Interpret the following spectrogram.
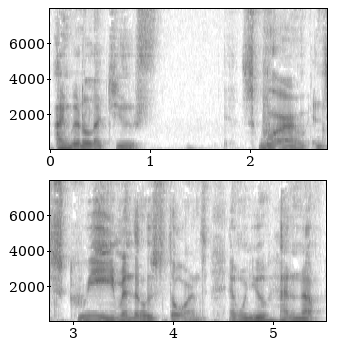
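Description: A man voicing a sly, hungry fox villain in a folktale, musing and gloating with drawn-out hums. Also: fairly low pitch, slightly rough. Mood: gleeful, menacing. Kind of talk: animated oral folktale storytelling.

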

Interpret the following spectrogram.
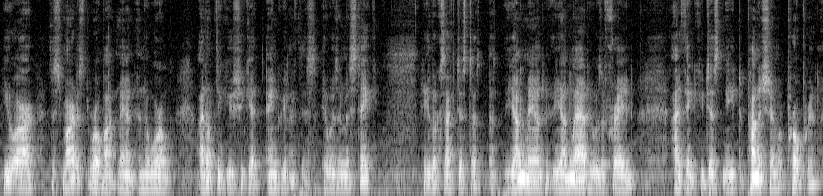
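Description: A man's voice: low voice, normal speed, slight background noise. A man doing an earnest, chatty company man. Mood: respectful. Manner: chatty, then calm and formal. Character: earnest male company worker, gossipy then respectful.

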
